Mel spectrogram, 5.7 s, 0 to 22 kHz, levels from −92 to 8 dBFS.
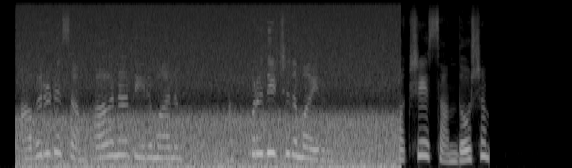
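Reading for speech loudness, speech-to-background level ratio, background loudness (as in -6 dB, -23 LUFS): -33.0 LUFS, 3.5 dB, -36.5 LUFS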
